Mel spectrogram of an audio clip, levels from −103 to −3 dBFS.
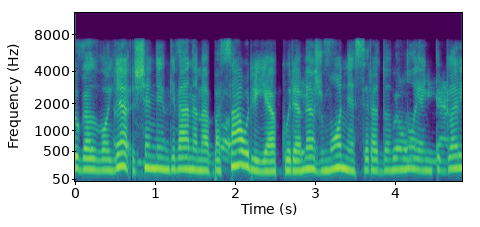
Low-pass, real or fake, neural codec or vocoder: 7.2 kHz; fake; codec, 16 kHz, 4 kbps, X-Codec, HuBERT features, trained on general audio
